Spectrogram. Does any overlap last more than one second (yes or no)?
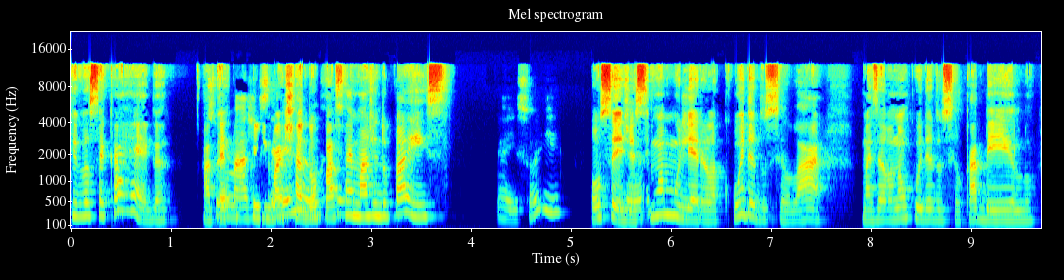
yes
